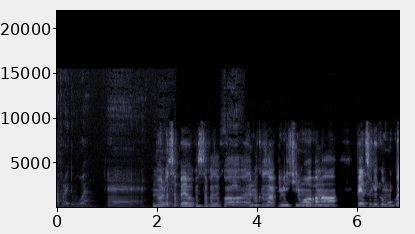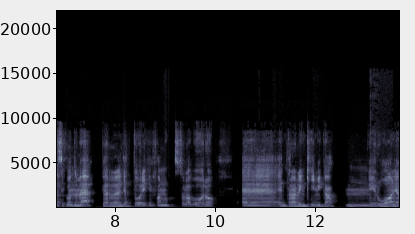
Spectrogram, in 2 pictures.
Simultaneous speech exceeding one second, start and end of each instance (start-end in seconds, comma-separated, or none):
none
